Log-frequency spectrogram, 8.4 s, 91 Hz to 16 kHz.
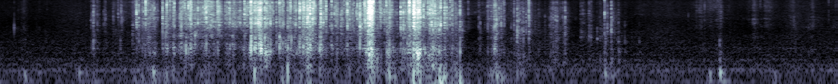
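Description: Shiny foil wrapper of a 2020 Bowman Draft baseball card pack being torn open by hand: a loud crinkling tear lasting about three seconds, then softer crinkles as the stack of cards is drawn out.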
